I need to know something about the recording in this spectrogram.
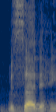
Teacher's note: بعض أخواننا العجم ما بيحسن يفخم الصاد، شو بيقولوا؟ بالسالحين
